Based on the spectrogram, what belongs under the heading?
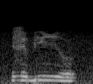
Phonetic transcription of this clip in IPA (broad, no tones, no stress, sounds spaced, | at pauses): z ɪ b j i ʊ̯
